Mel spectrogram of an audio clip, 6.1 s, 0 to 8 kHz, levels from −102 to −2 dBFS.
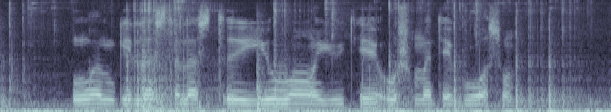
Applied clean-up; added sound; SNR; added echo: none; Coin (dropping); 1 dB; none.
